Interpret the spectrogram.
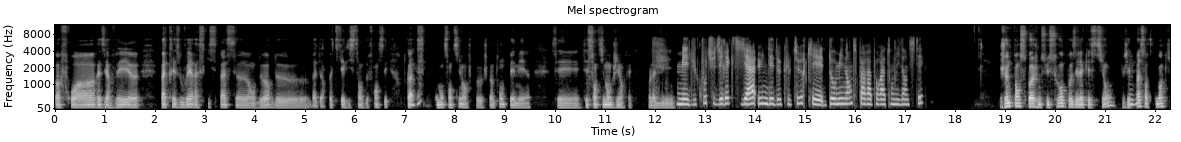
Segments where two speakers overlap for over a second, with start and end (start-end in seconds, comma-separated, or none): none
